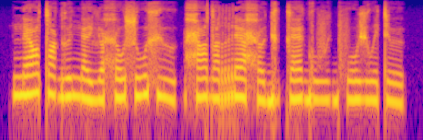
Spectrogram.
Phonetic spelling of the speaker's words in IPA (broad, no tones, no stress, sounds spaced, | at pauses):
n æ o̯ tˤ i ɡ ø e̯ ŋ æ e̯ lʲ o ħ o s u o̯ xʲ ɯ | ħ æ dˤ ɑ r æ ħ ø ɡʲ ɯ k æ ɡ u v i ɡ f o ʒ u e̯ t ø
